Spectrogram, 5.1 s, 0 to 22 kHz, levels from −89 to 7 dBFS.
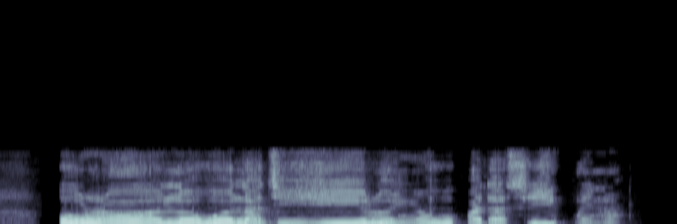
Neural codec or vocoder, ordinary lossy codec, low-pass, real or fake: vocoder, 44.1 kHz, 128 mel bands, Pupu-Vocoder; none; 7.2 kHz; fake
